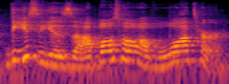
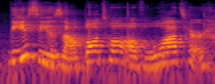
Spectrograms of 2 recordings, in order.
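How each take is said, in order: The two takes are said the same way.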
